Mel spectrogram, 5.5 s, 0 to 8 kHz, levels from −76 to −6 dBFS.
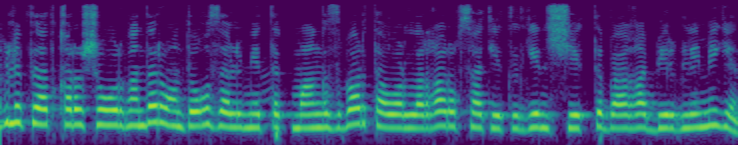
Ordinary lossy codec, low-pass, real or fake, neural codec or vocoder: none; 7.2 kHz; real; none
